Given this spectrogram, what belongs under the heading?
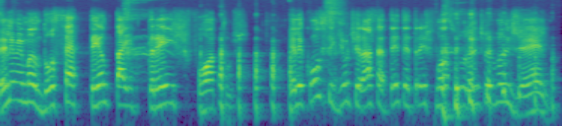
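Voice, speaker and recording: With slight background noise and muffled lo-fi quality, the recording captures a podcast guest, a deacon whose native language is Portuguese, telling a story in a high, unhurried voice. He animatedly performs the dialogue and keeps starting over.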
